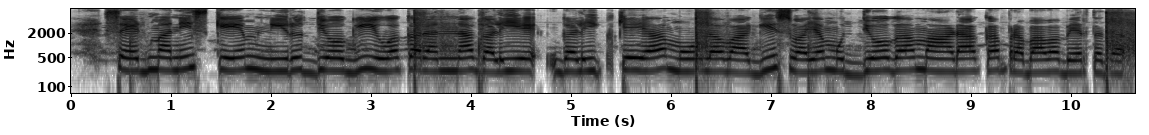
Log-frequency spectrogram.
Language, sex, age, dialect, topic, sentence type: Kannada, female, 18-24, Dharwad Kannada, banking, statement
